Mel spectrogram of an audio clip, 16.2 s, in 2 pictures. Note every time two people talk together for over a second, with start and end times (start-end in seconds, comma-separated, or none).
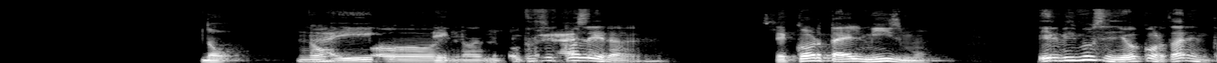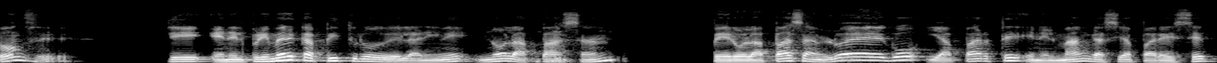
2.0-4.0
